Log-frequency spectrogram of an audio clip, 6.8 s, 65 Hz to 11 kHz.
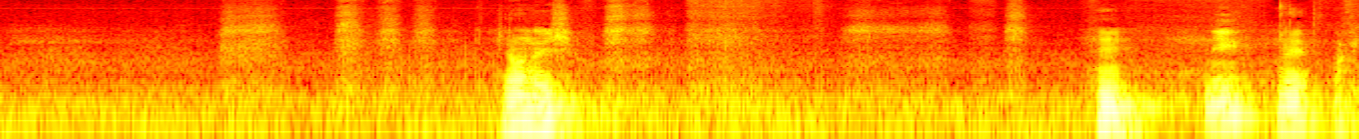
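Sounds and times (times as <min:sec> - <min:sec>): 
person sniffing at a freshly opened whisky bottle: 0:01.1 - 0:02.4, 0:03.0 - 0:06.1
speech: 0:02.5 - 0:03.0, 0:05.5 - 0:06.7.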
